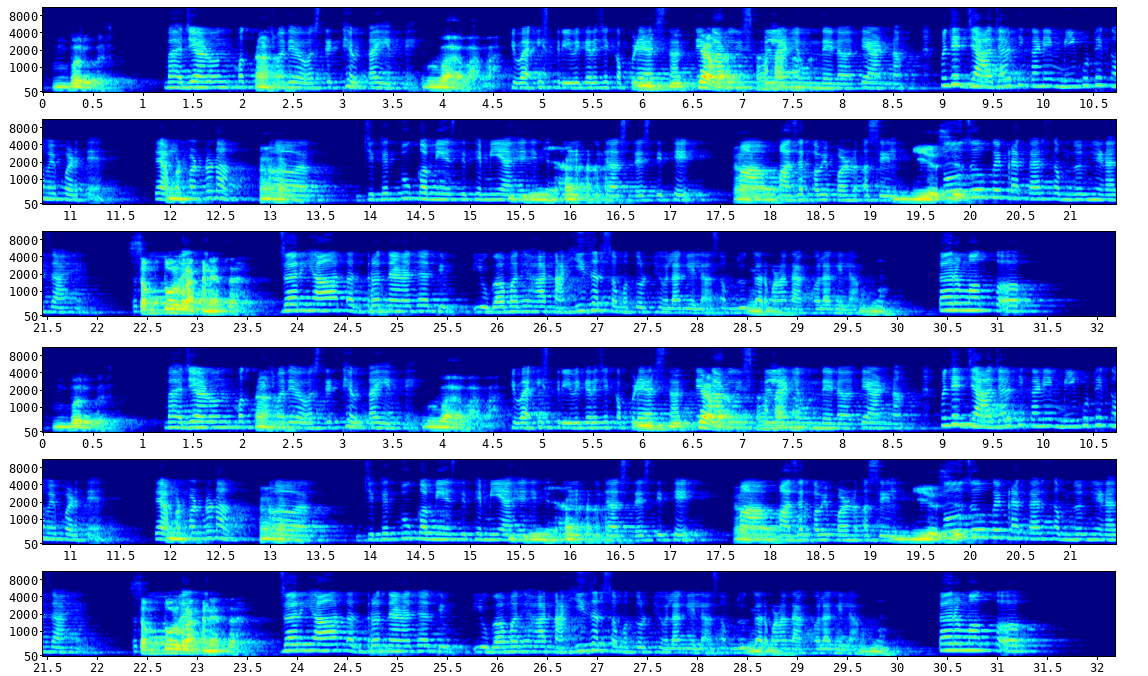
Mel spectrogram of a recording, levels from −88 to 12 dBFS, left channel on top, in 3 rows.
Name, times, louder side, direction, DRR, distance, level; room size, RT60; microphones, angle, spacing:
voice 1, 0.1-0.6 2.1-2.4 3.8-4.6 5.9-6.9 7.1-7.6 12.0-12.1 12.9-13.2 15.4-16.4 17.6-18.1 19.2-19.9 22.4-23.5 28.5-28.8 29.6-29.9, left 1 dB, 25° left, 8 dB, 1.8 m, -30 dB
voice 2, 1.2-3.8 4.7-8.6 9.0-11.3 11.8-12.6 13.0-13.4 13.9-17.2 17.6-19.3 19.7-21.9 22.5-23.2 23.8-29.6 30.4-31.2, equal, 5° left, 4 dB, 2.9 m, -39 dB
21.5 x 16.5 x 9.1 m, 0.89 s
head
